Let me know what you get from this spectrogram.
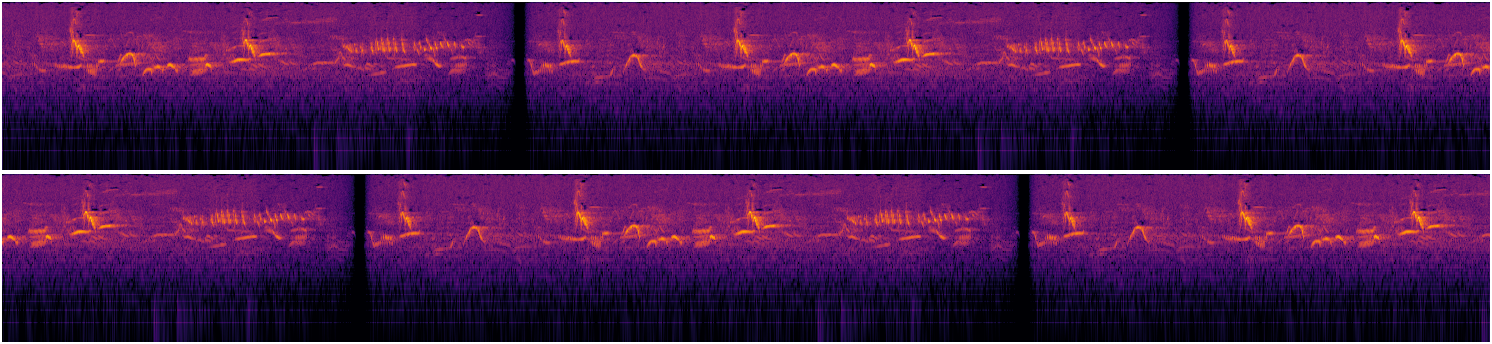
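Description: Birdsong: several birds chirping and whistling. The same short recording plays on a loop, starting over about every six and a half seconds after a brief gap.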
